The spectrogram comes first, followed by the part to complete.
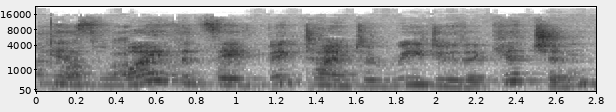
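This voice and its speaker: This woman talks at a moderate pace with very wide swings in pitch. Noticeable background noise sits behind her. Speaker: cowboy poet. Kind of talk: poetry reading.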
